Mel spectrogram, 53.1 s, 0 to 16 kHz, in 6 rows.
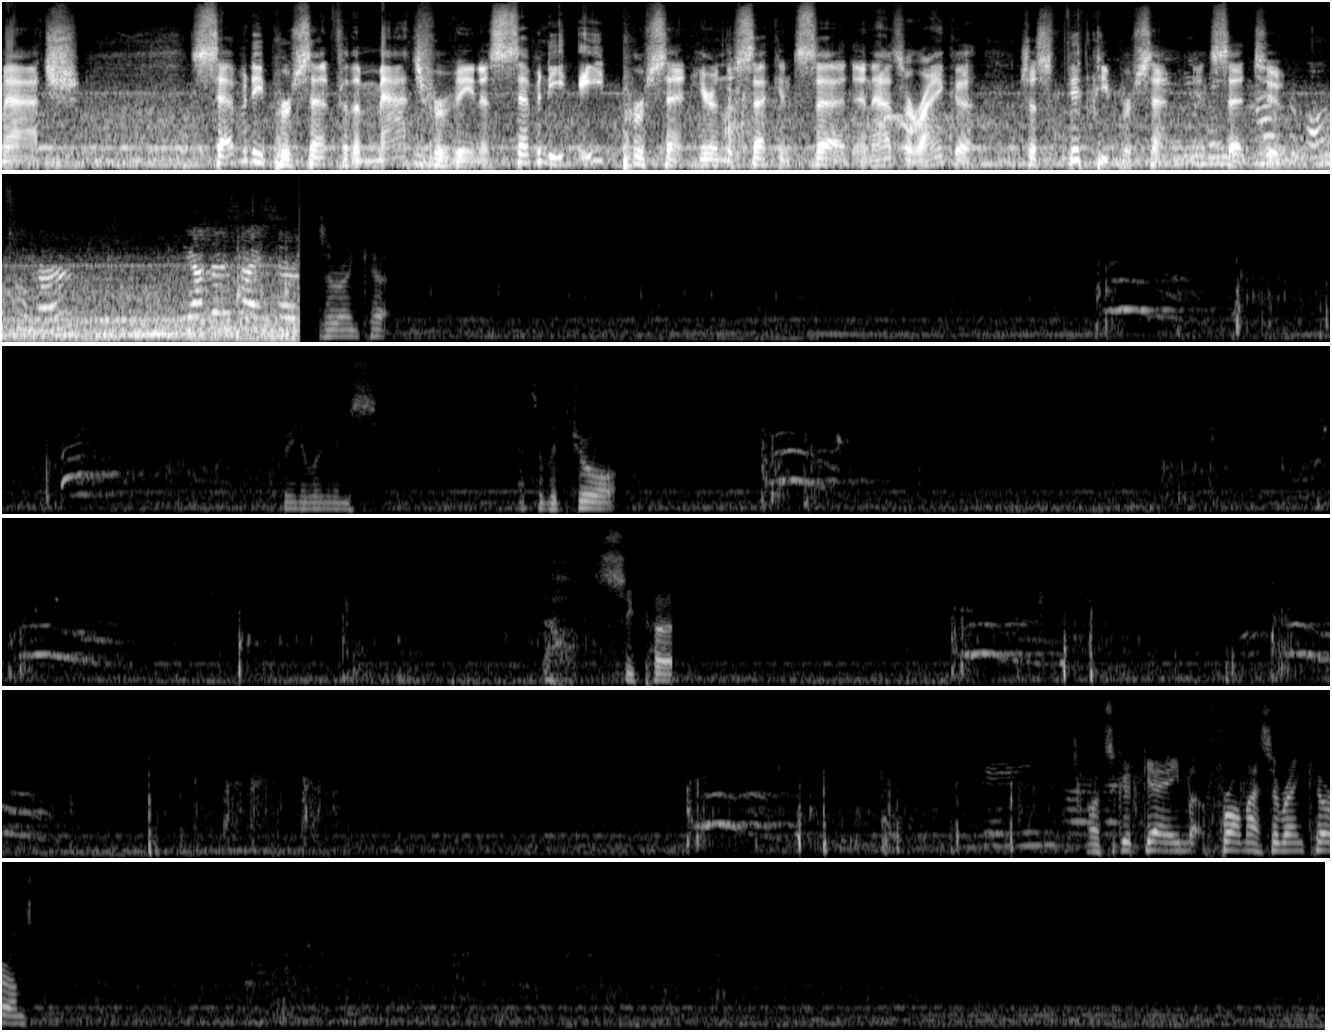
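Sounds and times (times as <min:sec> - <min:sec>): steady low hum: 0:00.0 - 0:16.1
tennis ball impacts: 0:39.9 - 0:42.3.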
